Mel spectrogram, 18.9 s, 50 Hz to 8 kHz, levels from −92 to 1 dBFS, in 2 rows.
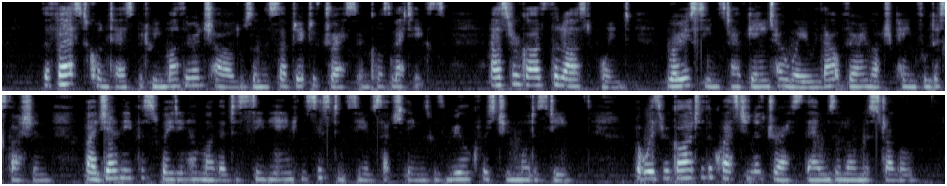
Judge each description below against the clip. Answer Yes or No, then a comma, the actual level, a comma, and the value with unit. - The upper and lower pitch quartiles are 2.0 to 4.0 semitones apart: Yes, average, 3.2 semitones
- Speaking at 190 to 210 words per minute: Yes, average, 195 wpm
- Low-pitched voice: No, high, 210 Hz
